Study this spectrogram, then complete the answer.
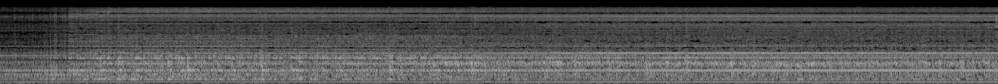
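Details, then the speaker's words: Hydraulic pump at normal operating temperature and about 310 psi with an inlet restriction added: the steady whine turns rough and agitated with a gravelly crackle as vapor cavities collapse; inlet cavitation. "note of the change in sound that the pump is now making this agitated sound is created by those now vapor fill cavities making their way to the discharge side of the pump"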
